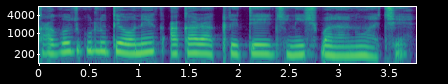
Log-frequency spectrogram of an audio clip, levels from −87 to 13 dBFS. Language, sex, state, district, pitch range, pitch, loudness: Bengali, female, Assam, Hailakandi, 195-225 Hz, 210 Hz, -17 LUFS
